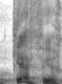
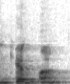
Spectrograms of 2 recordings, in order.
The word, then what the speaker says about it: Keifer: Esse foi o advogado criminalista Daniel Keifer ou Keffer? Qual é a pronúncia correta aqui? A grafia é Keifer, mas a forma de se expressar é Keffer. Keffer. Boa.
